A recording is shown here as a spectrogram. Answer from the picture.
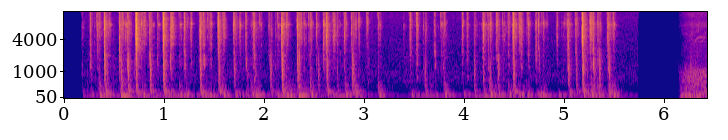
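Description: Computer keyboard typing: a quick, irregular run of key clicks, several a second, that stops abruptly shortly before the end. It serves as a typing sound effect under a caption being typed onto a black screen.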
